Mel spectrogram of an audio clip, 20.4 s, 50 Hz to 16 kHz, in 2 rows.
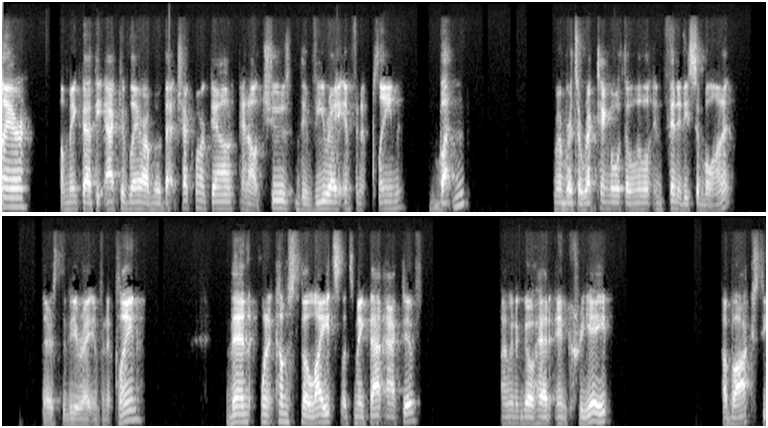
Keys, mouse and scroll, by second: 0.0 click, 0.0 Return, 9.3 click, 13.8 click, 16.6 click, 18.1 click, 19.3 click.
